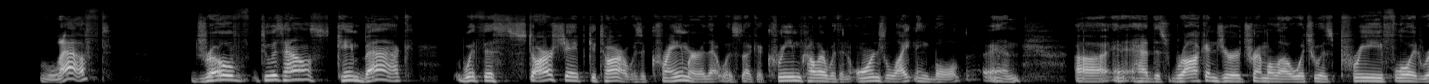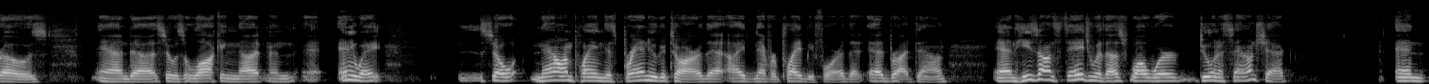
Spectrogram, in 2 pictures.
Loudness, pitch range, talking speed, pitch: -23 LUFS, 135-175 Hz, 165 wpm, 155 Hz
